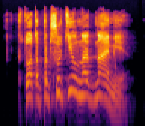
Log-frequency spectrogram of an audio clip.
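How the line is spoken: Shout. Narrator (Russian): закричал Растеряйка

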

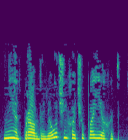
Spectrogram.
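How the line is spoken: Plain. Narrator (Russian): сказал я

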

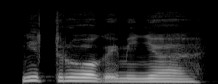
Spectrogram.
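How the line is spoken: Pleading babble. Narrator (Russian): молящим голосом прилепетала она ему

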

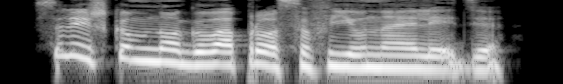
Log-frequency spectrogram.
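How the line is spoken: Chuckling. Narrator (Russian): хохотнул капитан

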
